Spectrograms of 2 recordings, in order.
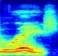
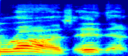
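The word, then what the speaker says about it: Ra's: They changed the pronunciation of Roz's name. It's been Raish. It's been Roz.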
